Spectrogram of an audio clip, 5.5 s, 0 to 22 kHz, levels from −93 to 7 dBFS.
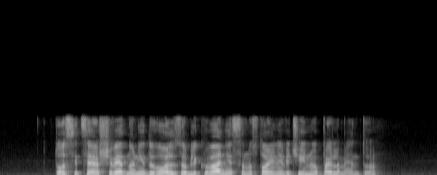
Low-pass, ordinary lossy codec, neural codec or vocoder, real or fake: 7.2 kHz; none; none; real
